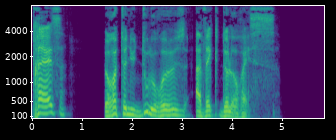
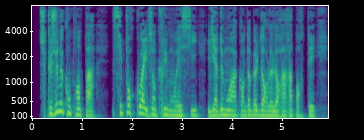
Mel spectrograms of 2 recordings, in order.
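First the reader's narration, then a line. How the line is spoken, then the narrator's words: Trembling voice. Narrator (French): dit Harry d'une voix tremblante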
